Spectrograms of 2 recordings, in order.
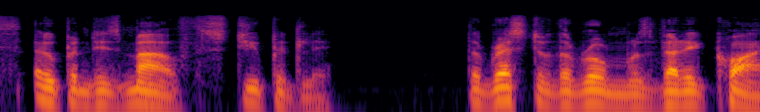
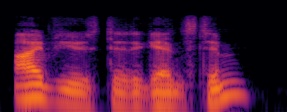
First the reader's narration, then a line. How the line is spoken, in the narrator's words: said Harry quietly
